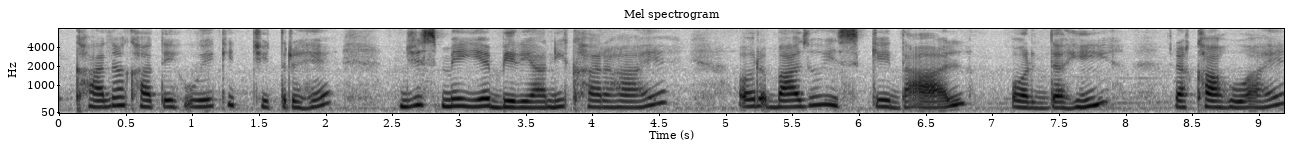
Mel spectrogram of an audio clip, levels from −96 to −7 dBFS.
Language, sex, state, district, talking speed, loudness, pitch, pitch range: Hindi, female, Bihar, Madhepura, 135 wpm, -17 LUFS, 235 Hz, 225-280 Hz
